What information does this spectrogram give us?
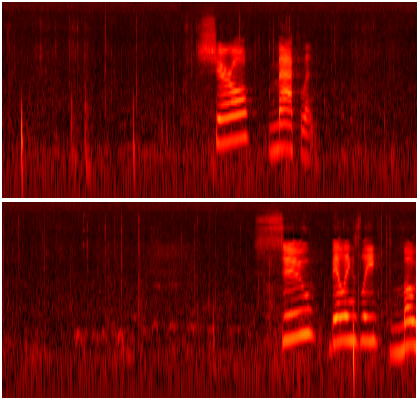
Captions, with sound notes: Cheryl Macklin. (person chuckles) (people laugh) Sue Billingsley Moser.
